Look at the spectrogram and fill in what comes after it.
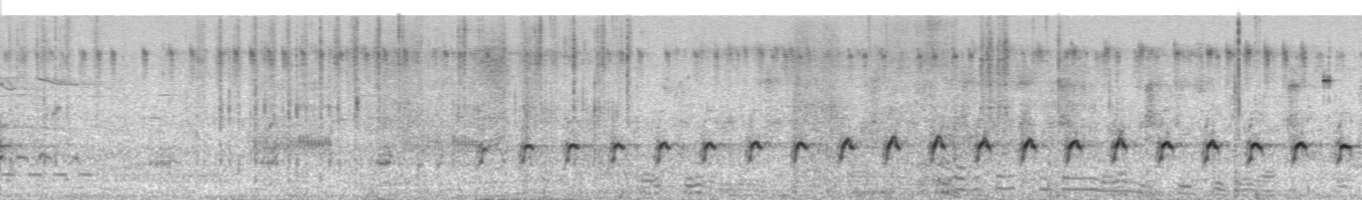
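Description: A bird calling a long, even series of short whistled notes, about three a second. It starts about a third of the way in and grows louder.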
